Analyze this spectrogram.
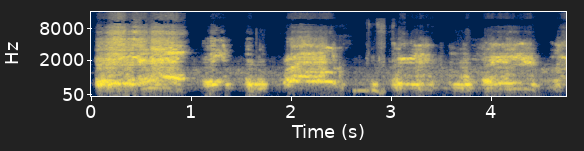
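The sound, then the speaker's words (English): A voice imitates a pig, letting out a run of about five or six loud, nasal oinks and snorts in quick, uneven bursts, with no other sound. “That's a pig noise.”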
